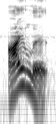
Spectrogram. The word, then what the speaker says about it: ILLIT: This is me several weeks after I recorded that video and I recently found out that it's actually pronounced eyelet and I said illit during the whole video so my bad guys.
